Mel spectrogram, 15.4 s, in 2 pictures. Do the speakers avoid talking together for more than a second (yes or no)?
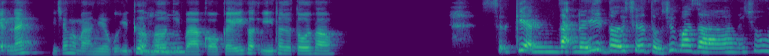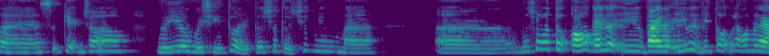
yes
